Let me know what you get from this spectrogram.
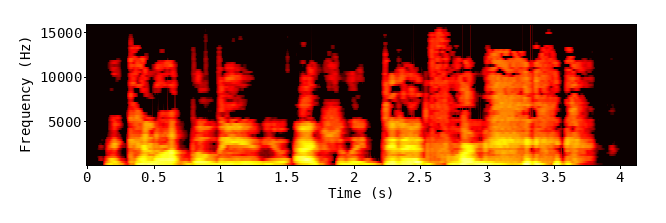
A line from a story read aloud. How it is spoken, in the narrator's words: Frodo broke into tipsy giggling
